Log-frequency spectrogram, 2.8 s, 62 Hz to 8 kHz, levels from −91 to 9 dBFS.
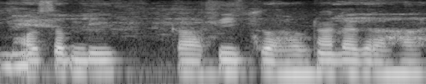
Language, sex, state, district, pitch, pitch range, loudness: Hindi, male, Haryana, Charkhi Dadri, 120 Hz, 115-125 Hz, -17 LUFS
